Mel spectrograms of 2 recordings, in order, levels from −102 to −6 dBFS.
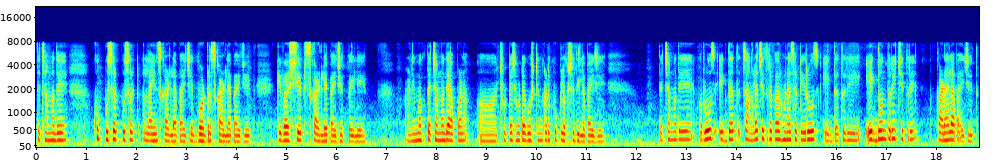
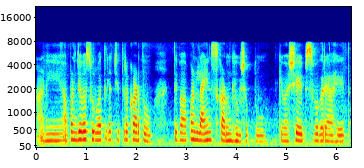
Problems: constant background noise, background conversations at intervals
